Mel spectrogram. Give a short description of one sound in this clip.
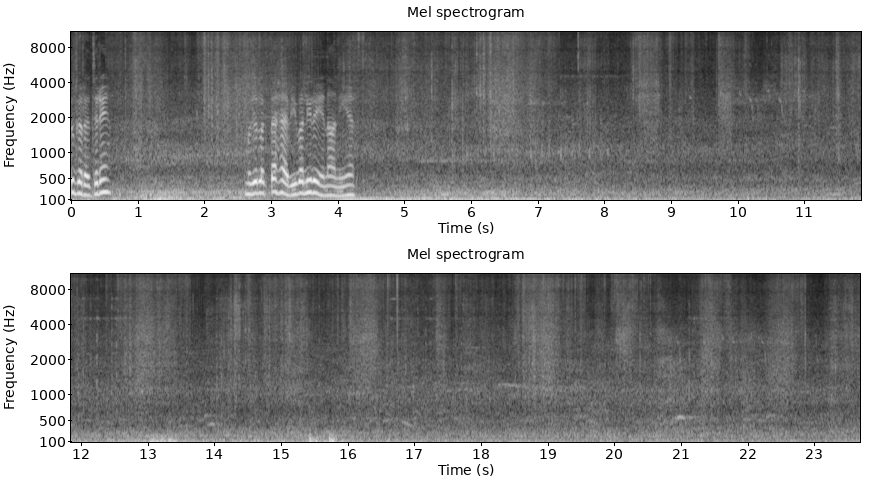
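Dry soil crumbles and trickles down.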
